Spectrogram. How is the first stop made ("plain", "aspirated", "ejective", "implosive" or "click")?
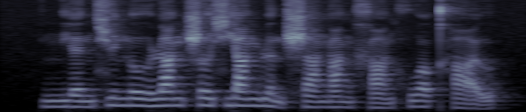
aspirated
